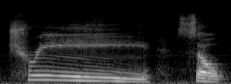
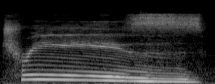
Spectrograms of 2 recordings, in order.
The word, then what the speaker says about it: trees: a voiced sound tree so what you want to do if you're going to add an S to a word like this to make it plural is you continue the voicing throughout the whole word and add on a voiced Z so here we go you've got one tree or two trees it's not trees with an unvoiced S it's trees with that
